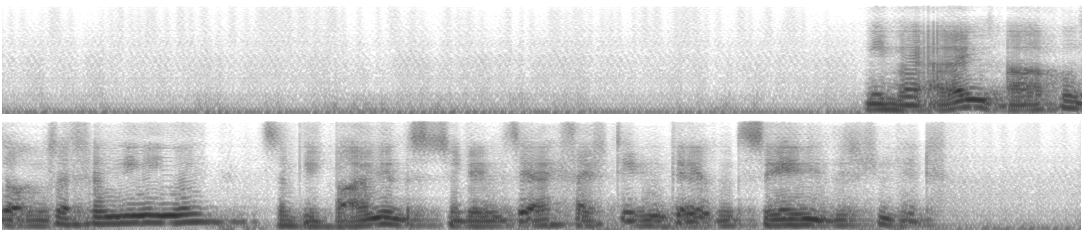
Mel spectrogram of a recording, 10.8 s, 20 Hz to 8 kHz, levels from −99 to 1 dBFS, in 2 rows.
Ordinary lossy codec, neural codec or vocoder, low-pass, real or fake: none; codec, 16 kHz, 0.5 kbps, FreqCodec, smaller model; 7.2 kHz; fake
